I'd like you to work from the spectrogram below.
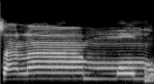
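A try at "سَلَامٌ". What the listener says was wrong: Salam. Salam. Nggak mun lagi. Salam. Bukan salam. Salam. Salam. Enggak lagi. Tapi dia wakaf Ibu. Ya. Salam.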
